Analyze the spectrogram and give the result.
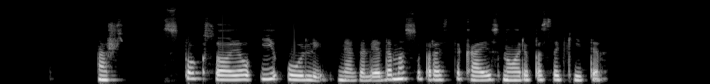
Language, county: Lithuanian, Alytus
